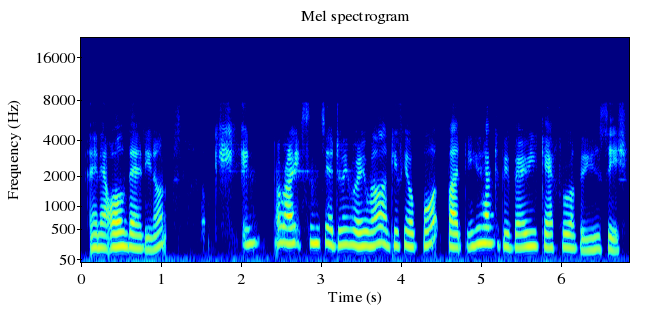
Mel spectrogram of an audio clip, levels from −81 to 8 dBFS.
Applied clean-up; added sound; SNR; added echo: neural diffusion model UNIVERSE++.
